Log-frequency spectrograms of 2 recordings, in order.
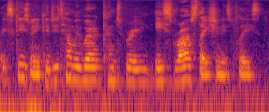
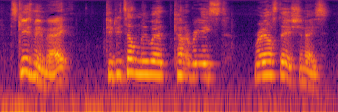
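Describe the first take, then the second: First: Lightly put-on well-spoken English accent; polite, well-spoken English request, softening at the end. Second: Higher matey enquiry; put-on matey character. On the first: Asking a stranger for the station, well-spoken English. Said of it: "I was very well spoken". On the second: Asking a bloke for the station, put-on matey voice. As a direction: play a character asking for help. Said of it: "I like being different characters".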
